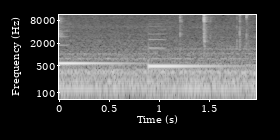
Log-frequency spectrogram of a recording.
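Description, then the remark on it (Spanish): A steady, broad engine rumble fills an airplane cabin as the plane lands after a bumpy flight, with two clear electronic chime tones ringing out about a second apart and a few faint clinks. “El avión se ha movido mucho, pero ha aterrizado.”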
